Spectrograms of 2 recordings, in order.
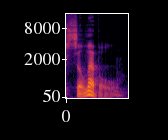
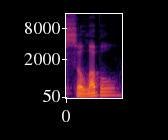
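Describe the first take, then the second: First: The second syllable has an eh vowel. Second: The second syllable has an uh vowel. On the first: "or eh" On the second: "it can sound kind of like an uh"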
